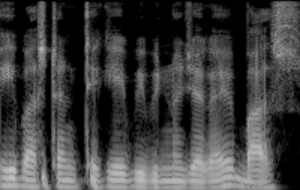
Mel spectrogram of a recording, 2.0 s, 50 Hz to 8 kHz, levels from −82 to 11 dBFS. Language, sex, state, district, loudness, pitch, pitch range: Bengali, male, West Bengal, Dakshin Dinajpur, -18 LUFS, 105 Hz, 100-105 Hz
